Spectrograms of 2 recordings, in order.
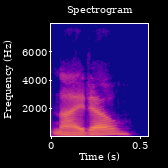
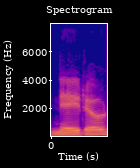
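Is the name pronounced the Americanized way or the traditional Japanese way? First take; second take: Japanese; Americanized. First: The name is said in its traditional Japanese form. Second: The name is said in its Americanized form. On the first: This is how the name is traditionally said in Japan. "not Nido?" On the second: This is how the family name is said in America. "You say Nato"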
